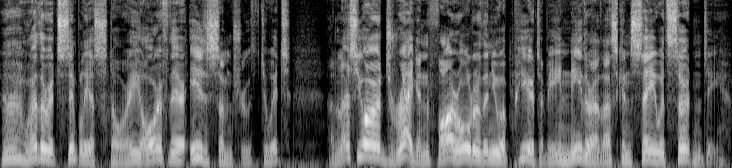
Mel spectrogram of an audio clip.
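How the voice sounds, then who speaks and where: A man playing a thoughtful druid royal and father in a fantasy audio drama, speaking formally and in measured phrases. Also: a little high, animated, no echo, clean studio sound, close to an everyday voice. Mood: grave, explanatory.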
